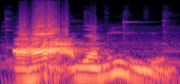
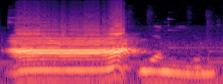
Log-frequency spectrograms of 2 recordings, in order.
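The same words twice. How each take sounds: First: The second hamzah is softened between hamzah and ha. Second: The second hamzah becomes a long plain vowel. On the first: The speaker calls it right. "Tapi yang benar A'jamiyun" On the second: The speaker calls it wrong. "Saya dulu masih kecil bacanya A'jamiyun, sehingga ini hamzah yang kedua ini... Difungsikan sebagai alif. Ternyata itu salah"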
